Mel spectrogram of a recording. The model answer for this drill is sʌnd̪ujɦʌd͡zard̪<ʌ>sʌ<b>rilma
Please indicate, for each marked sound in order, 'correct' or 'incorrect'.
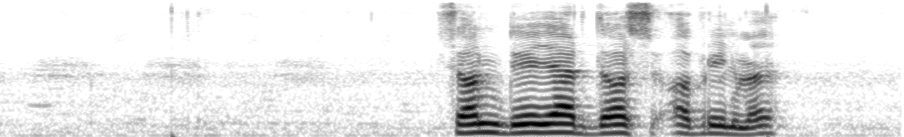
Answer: correct, incorrect

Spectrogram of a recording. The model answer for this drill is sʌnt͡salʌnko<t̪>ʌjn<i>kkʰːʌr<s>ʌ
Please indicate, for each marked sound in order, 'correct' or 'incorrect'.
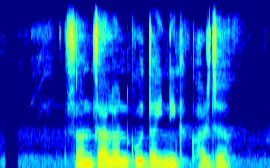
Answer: incorrect, correct, incorrect

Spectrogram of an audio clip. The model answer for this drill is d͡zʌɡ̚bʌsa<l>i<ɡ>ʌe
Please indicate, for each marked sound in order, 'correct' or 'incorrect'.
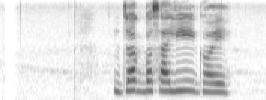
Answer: correct, correct

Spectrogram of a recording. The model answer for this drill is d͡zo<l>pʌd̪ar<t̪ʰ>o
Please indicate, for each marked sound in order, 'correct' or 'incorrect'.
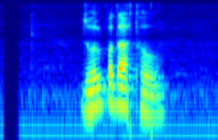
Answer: correct, correct

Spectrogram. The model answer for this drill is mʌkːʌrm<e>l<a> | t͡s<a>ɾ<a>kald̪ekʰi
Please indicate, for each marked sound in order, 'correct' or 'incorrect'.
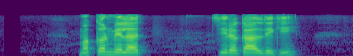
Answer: correct, correct, incorrect, incorrect

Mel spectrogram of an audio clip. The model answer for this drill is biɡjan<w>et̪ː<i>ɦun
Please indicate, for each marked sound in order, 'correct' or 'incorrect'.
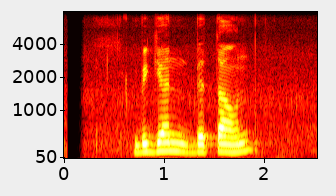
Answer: incorrect, incorrect

